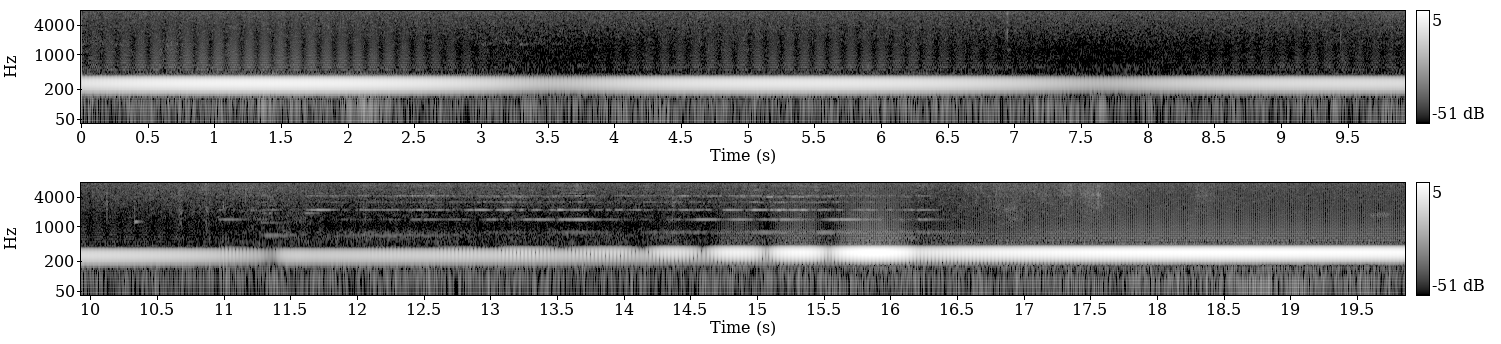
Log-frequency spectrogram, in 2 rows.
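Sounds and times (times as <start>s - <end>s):
crystal bowl humming a low tone: 0.0s - 19.8s
faint high ringing chimes: 5.5s - 19.8s.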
